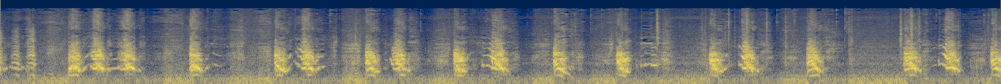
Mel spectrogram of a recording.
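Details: Spike, a Jack Russell Terrier riding in a car, barks at cows he sees, sharp high yappy barks in quick bursts, often doubled, roughly every half second to second over a low engine rumble.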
